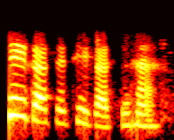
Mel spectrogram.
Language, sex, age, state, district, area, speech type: Bengali, female, 30-45, West Bengal, Alipurduar, rural, conversation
